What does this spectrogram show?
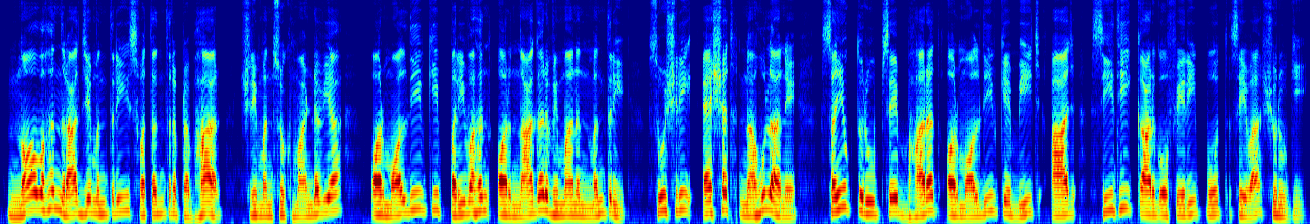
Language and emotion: Hindi, neutral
